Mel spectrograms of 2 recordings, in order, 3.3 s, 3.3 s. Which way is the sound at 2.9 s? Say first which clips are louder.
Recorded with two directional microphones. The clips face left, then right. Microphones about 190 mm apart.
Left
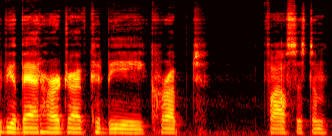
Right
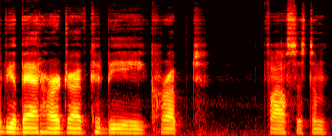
Right 2 dB; 15° right (ahead or behind).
